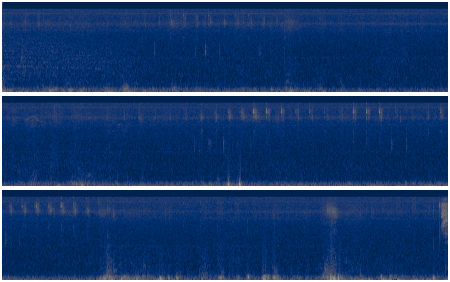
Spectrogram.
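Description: Makeup brush working powder over the cheek and face close to the microphone: soft, irregular low thumps and rubbing, coming thicker in the last few seconds with one stronger thump.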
